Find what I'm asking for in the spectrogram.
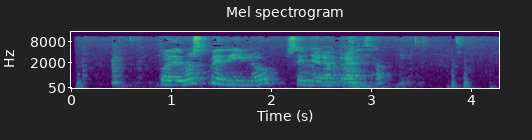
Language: Galician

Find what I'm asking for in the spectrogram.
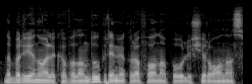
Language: Lithuanian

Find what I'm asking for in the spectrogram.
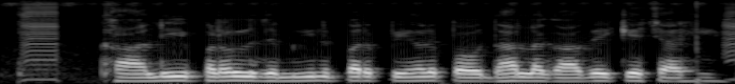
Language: Bhojpuri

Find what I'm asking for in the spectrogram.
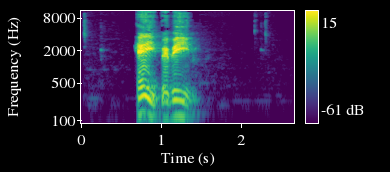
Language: Turkish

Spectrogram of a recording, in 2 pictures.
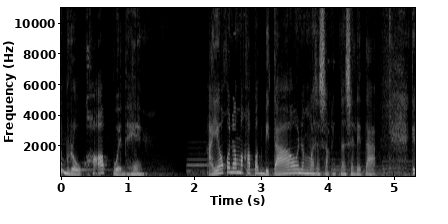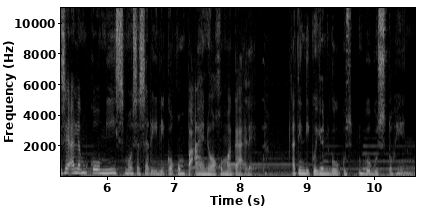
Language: Filipino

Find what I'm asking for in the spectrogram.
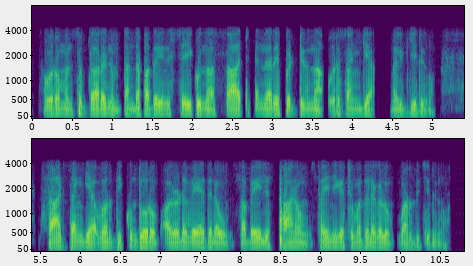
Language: Malayalam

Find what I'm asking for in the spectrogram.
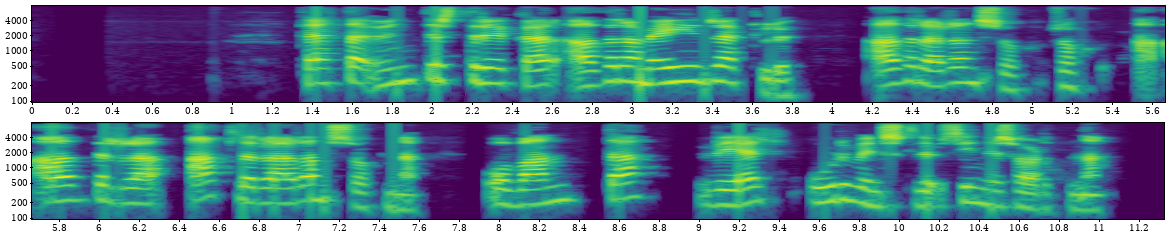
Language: Icelandic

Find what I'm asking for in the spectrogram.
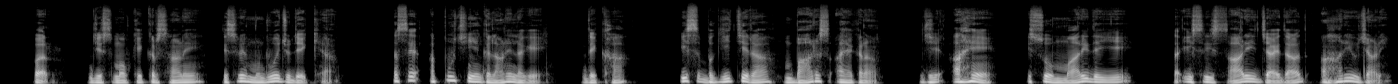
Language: Bilaspuri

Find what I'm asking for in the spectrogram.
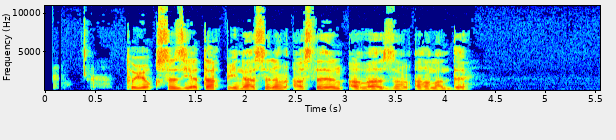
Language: Uyghur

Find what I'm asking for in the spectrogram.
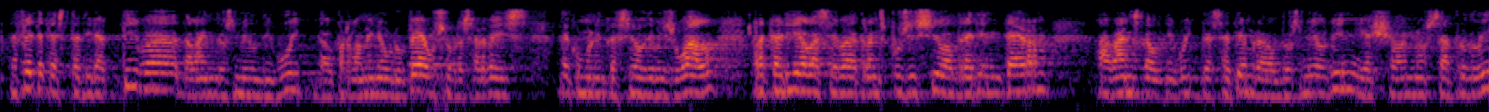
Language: Catalan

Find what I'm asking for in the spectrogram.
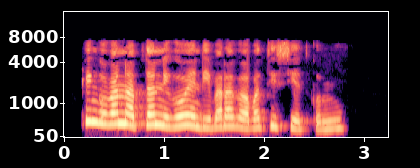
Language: Kalenjin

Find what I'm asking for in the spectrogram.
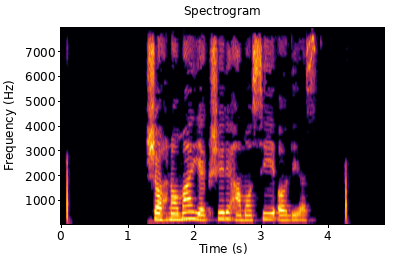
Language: Persian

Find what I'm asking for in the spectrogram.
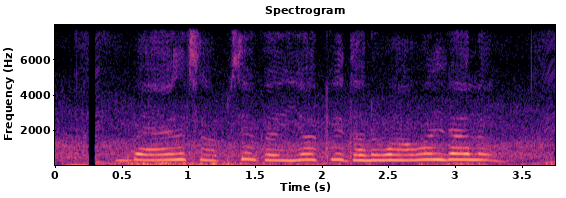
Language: Bhojpuri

